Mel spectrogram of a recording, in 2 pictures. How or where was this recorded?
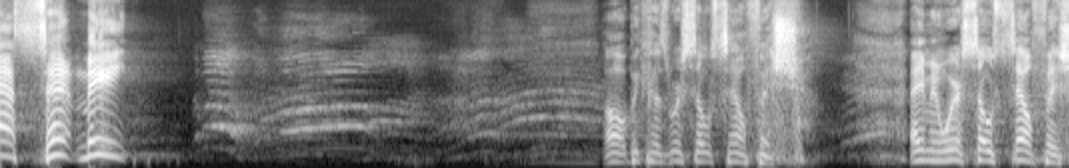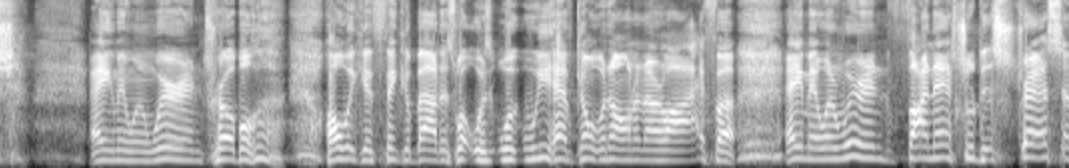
large echoing room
